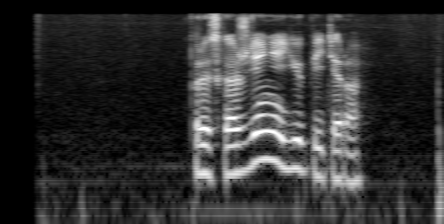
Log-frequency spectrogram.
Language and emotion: Russian, neutral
